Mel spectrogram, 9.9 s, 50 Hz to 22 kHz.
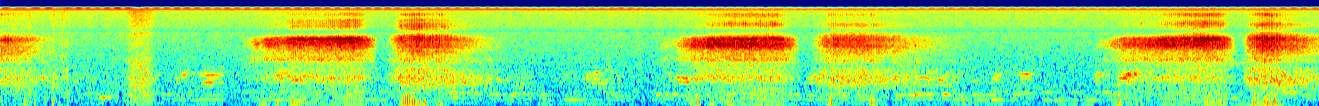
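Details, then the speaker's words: Woman passed out asleep, snoring with rhythmic rasping snores at about 18 a minute, over faint room noise. "If you listen closely, you can hear her snoring."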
